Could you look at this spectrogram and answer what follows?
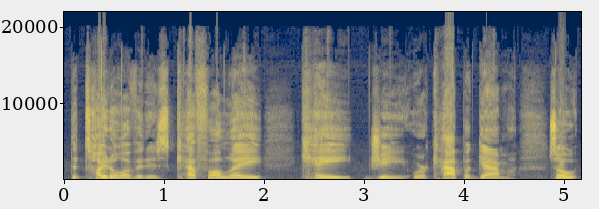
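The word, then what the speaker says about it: κεφαλή: So you pronounce that Kephale in Greek.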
